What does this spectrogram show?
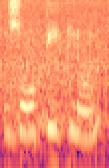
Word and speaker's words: zopiclone: Sorry, zopiclone. I pronounced it wrong earlier. It is zopiclone.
